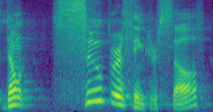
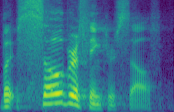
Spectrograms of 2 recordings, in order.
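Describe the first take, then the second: First: Super said high and slow with a rising tune; super think yourself, super pitched up and drawn out; stress on super. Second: Sober said slow and falling; stress on sober. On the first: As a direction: lift and stretch super in warning. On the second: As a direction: set sober down firmly and slowly. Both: Shown as a demonstration. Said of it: "In other words".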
